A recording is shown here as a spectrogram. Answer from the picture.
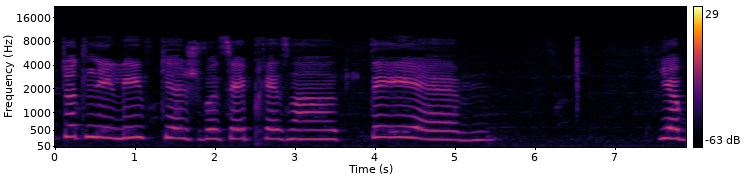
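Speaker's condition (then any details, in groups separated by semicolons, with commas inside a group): Ataxia; degenerative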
